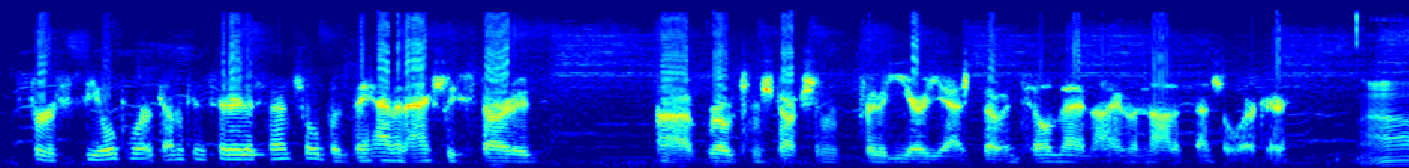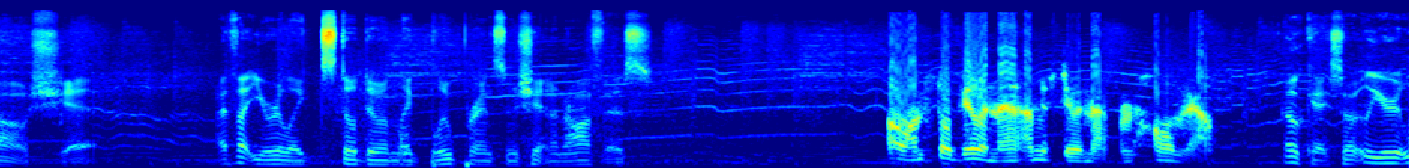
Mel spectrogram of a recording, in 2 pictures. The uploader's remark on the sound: Alone at home. Join as co-hosts on the phone.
